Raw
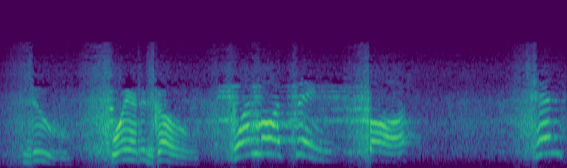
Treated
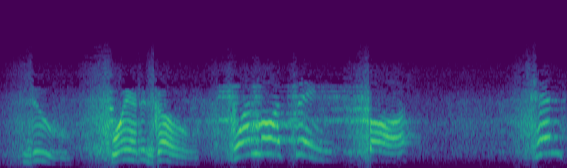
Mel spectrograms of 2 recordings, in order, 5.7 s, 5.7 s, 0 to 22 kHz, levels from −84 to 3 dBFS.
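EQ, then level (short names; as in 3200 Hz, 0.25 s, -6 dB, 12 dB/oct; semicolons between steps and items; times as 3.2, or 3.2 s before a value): LPF 1800 Hz 6 dB/oct; 0.0 dB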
